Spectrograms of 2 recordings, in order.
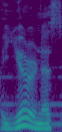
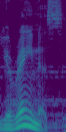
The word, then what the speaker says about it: Uranus: Both pronunciations are correct, by the way, but astronomers and most of the scientific community seems to prefer Uranus over Uranus.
